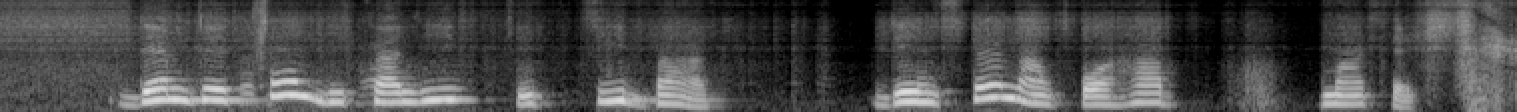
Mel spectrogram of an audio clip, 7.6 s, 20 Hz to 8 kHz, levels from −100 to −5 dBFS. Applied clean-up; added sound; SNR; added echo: neural mask model RNNoise.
